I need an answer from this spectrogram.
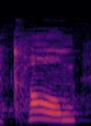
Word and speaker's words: comb: can use a comb remember the comb has no B sound at the end c o m b but you don't say the b just com yes it's one of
